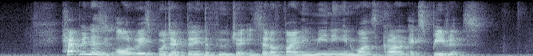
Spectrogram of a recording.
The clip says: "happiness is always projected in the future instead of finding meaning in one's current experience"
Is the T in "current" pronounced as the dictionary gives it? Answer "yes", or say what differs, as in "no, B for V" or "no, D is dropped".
yes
